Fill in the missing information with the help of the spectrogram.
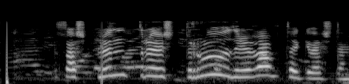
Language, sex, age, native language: Icelandic, male, 18-19, Icelandic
